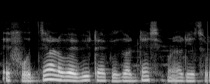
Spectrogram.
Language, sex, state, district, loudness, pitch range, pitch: Rajasthani, female, Rajasthan, Churu, -16 LUFS, 165-195 Hz, 180 Hz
